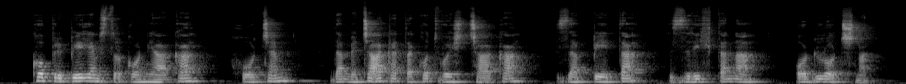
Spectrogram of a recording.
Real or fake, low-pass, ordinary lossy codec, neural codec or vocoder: real; none; none; none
